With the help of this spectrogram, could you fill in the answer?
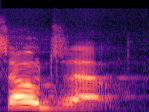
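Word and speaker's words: σῴζω: The Greek word for saved is sozo, and actually it's pronounced like that, but it's got a D in it, so it's sozo.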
